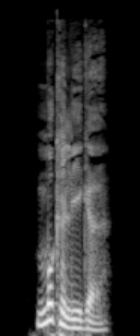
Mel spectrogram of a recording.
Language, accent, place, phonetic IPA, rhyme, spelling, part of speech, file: German, Germany, Berlin, [ˈmʊkəlɪɡə], -ʊkəlɪɡə, muckelige, adjective, De-muckelige.ogg
- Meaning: inflection of muckelig: 1. strong/mixed nominative/accusative feminine singular 2. strong nominative/accusative plural 3. weak nominative all-gender singular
